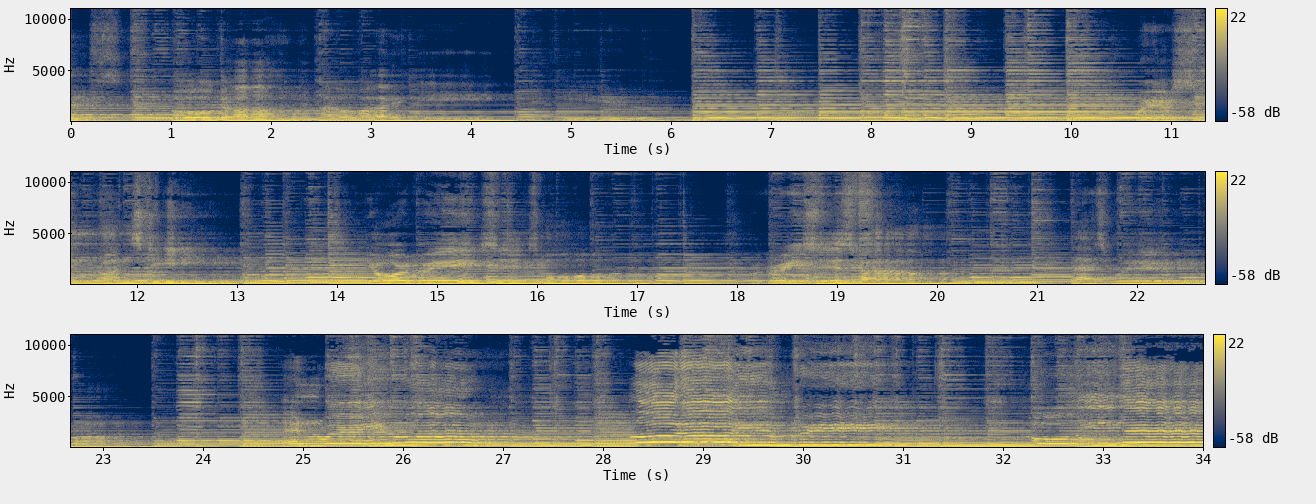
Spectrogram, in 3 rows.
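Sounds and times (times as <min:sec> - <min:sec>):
man singing: 0:00.0 - 0:06.6, 0:10.4 - 0:34.0
strummed acoustic guitar: 0:00.0 - 0:34.0.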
